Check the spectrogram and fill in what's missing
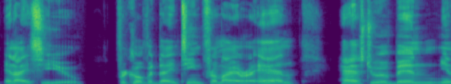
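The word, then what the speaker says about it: Iraan: It's spelled almost like the country Iran. It's I-R-A-A-N, but it's pronounced Iran, Texas.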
